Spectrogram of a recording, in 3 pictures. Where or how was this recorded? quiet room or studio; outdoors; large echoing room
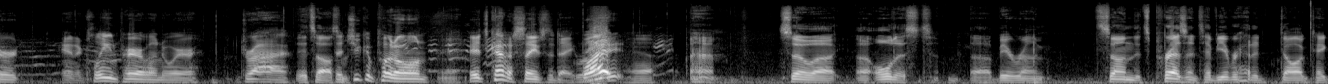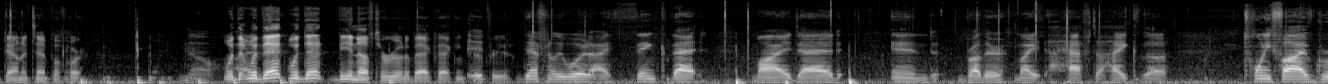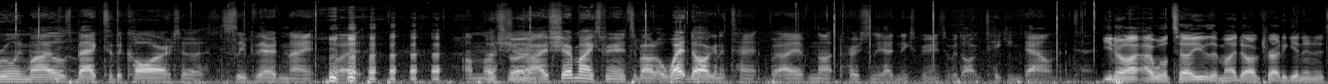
outdoors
